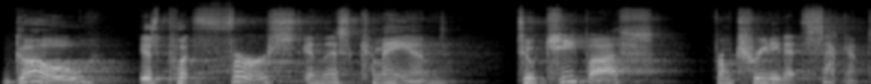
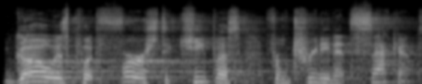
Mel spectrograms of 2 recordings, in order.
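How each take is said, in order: First: Slow deliberate. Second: Said in the usual way. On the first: Shown as a demonstration. Preacher drilling the point into listeners, slow and deliberate.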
